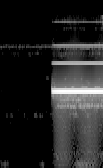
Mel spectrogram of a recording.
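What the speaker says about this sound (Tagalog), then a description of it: "Yung ganito, buzzer siya." A continuity tester buzzer sounds while probing an LED TV power button: after brief quiet, a single steady, close, piercing tone starts abruptly and holds to the end.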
